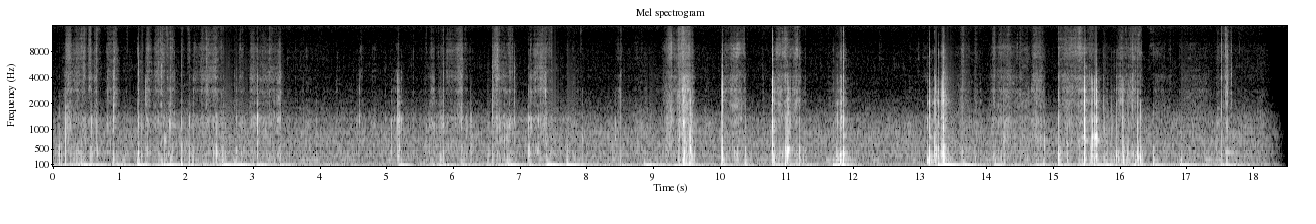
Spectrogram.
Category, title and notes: Sound effects > Objects / House appliances
FOLYProp-Blue Snowball Microphone Camelbak Magnetic Quick Stow Cap, Opens, Closes Nicholas Judy TDC
A Camelbak magnetic quick stow cap opens and closes.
